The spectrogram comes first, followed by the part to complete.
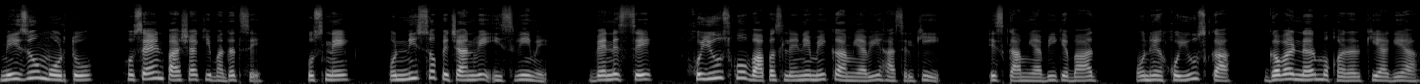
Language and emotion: Urdu, neutral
